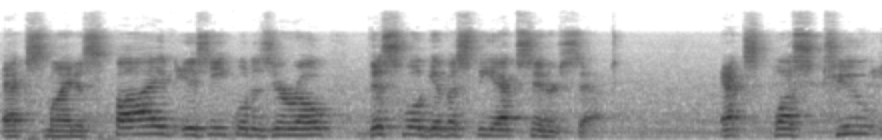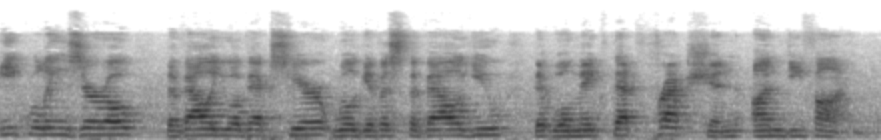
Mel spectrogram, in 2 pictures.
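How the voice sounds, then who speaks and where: A man teaching a math lesson, explaining step by step in a deliberate way and repeating key points. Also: a little high, steady tone. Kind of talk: classroom math lecture. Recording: echoey room from far off with faint noise.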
